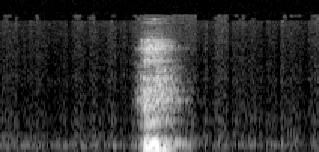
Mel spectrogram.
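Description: A man's short, breathy "hmm" of acknowledgement about a second in, amid near silence.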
